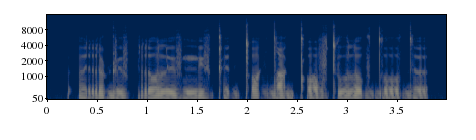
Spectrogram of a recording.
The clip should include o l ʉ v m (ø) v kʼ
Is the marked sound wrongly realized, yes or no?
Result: yes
